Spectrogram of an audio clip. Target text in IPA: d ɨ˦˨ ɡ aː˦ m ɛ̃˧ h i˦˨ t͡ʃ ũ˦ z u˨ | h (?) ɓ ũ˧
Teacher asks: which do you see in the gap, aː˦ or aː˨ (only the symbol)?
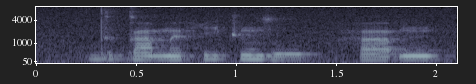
aː˨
